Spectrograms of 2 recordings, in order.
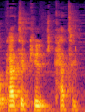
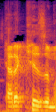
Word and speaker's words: Catechism: So Catechism of... No. You said it wrong. Catechism of Fire. Catechism, there you go.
